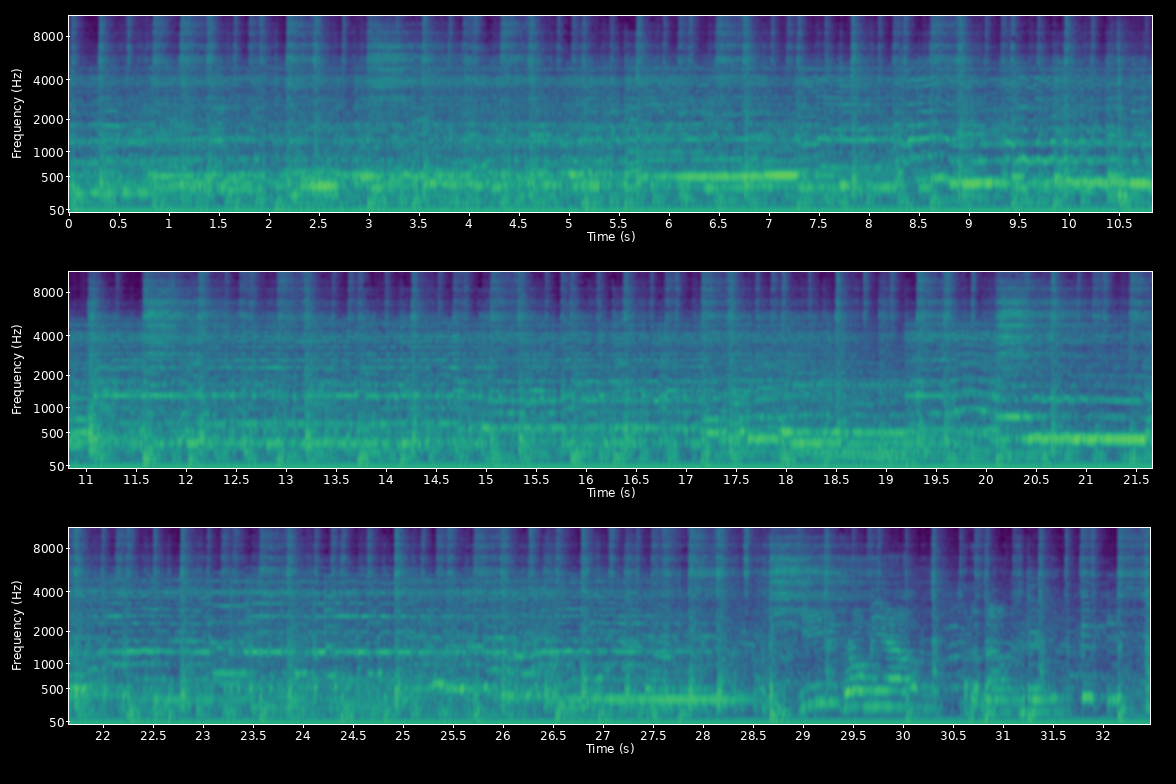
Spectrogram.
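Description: Live blues-rock jam band playing an instrumental passage: electric guitar lines held and bending over bass guitar and a drum kit.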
